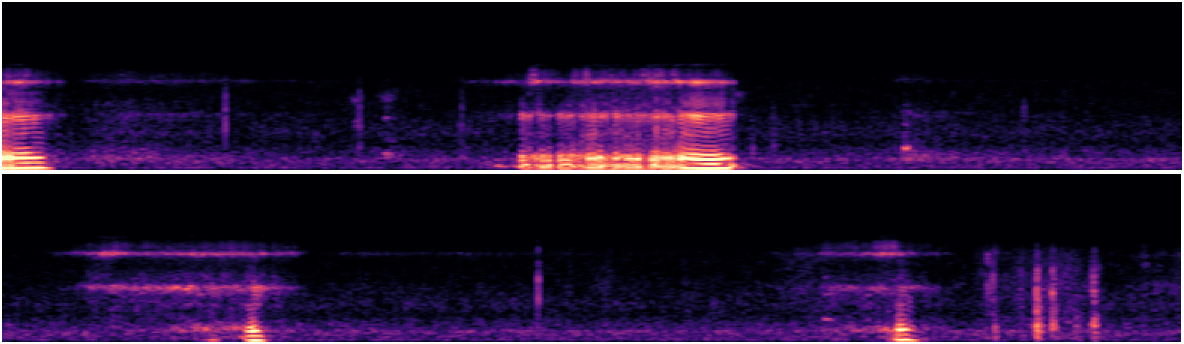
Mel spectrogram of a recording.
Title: My lovely little dog snoring!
